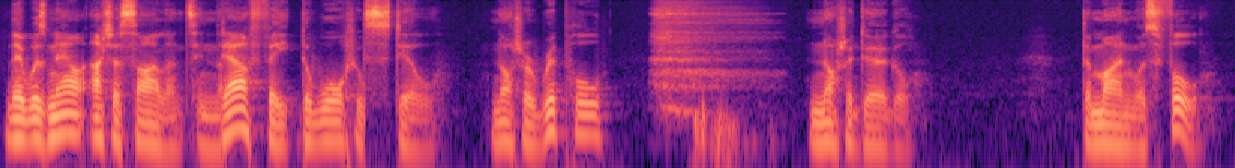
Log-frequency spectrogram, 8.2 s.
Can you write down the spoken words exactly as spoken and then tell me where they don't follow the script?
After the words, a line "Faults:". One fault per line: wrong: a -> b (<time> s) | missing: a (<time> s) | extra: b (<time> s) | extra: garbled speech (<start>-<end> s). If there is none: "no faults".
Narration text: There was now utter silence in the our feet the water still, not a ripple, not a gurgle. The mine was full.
There was now utter silence in the our feet the water still, not a ripple, not a gurgle. The mine was full.
Faults:
no faults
